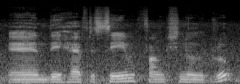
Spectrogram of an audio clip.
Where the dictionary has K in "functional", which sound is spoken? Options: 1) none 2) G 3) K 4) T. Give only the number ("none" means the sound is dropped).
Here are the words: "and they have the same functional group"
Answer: 3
